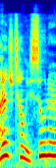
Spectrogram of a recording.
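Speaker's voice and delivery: high, worried, caring, concerned gushing.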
